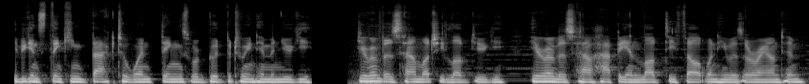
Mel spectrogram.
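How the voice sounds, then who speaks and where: Male narrator, plain even storytelling over faint music. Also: mid-range voice, clear, resonant tone. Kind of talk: scripted narration of fan fiction.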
